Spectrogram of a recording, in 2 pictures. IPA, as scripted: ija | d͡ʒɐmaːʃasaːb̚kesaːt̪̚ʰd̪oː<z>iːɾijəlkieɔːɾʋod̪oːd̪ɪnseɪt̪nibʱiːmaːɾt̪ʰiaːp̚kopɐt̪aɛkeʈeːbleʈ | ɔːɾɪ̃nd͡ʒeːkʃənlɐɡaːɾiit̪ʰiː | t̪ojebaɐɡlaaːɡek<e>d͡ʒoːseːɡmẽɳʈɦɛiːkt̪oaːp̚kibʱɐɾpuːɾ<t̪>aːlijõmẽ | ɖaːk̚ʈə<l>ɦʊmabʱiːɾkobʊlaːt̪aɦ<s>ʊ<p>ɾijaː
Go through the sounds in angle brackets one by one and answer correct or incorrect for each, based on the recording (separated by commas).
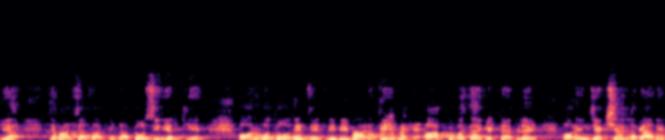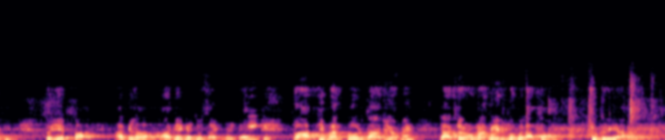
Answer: incorrect, incorrect, correct, incorrect, incorrect, incorrect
